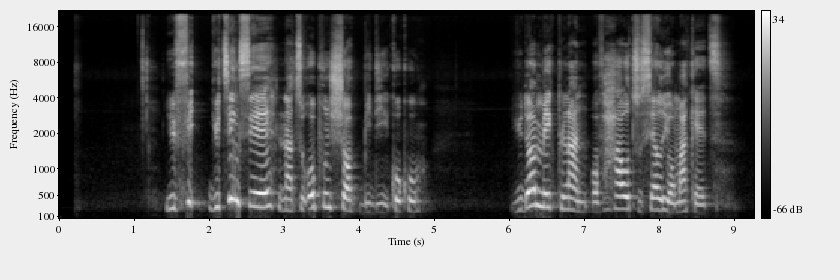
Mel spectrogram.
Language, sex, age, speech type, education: Nigerian Pidgin, female, 30-45, spontaneous, tertiary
